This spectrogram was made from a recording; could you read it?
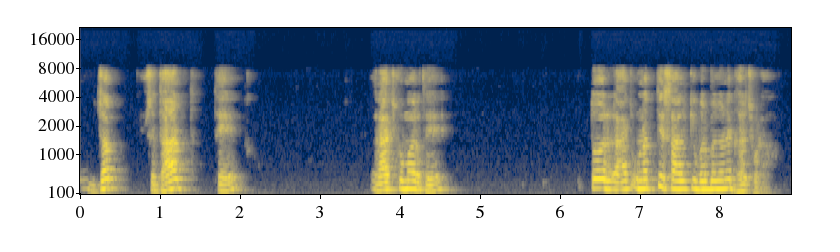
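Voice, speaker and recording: High-voiced man lecturing with rhetorical questions. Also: darkish tone, lo-fi sound. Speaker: interview guest. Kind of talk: earnest explanatory talk.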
